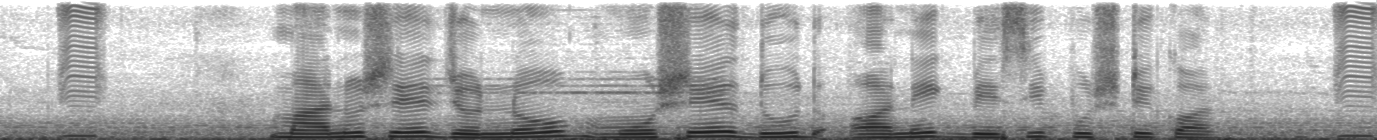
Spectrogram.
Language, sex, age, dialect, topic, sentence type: Bengali, female, 25-30, Standard Colloquial, agriculture, statement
